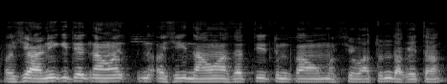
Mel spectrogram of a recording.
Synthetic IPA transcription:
əɕiaɽ̃ikit̪enaʋãəɕinaʋãəsat̪ːiːt̪umkaməɕeʋat̪uːnd̪akʰajt̪ã

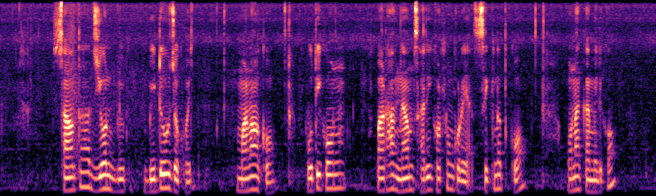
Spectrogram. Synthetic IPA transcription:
sawt̪aziɔnbidowzɔkʰɔjmanɔakɔput̪ikɔn | paɽʱabnamsaɾiɡʱɔtɔɔnkɔɹɛja̰siknət̪kɔ | ɔnakamiɾkɔ

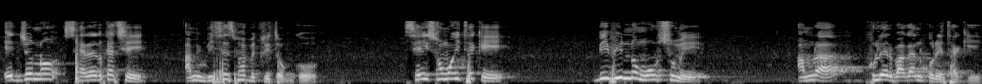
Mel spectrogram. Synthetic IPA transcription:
eɾd͡ʑonːoʃɛɾeɾkat͡ɕʰe | amibiʃeʃbʱabekɾit̪oɡːo̰ | ʃejʃɔmɔet̪ʰeke | bibʱinːomoɾʃome | amɾafʰuleɾbaɡankoɾet̪ʰakḭ

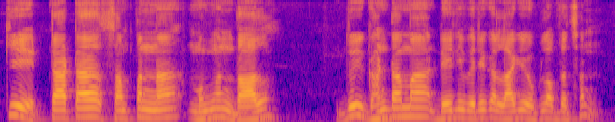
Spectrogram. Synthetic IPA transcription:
keʈaʈasʌmpʌnːʌmuŋɡʌnd̪al | d̪ujɡʱʌɳʈamaɖelibʱeɾikalaɡiupʌlʌb̚d̪ʱʌt͡sʰʌn

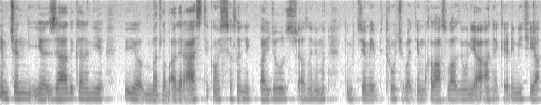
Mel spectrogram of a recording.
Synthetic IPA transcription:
jimt͡ʃʰɐnjezʲaːd̪kɐɾɐnje | jemɐt̪lɐbɐ̰ɡɐɾa̰ːst̪ʰikõːsɐsɐnlikbɐɦid͡ʒoːzʃa̰ːsɐ̰nḭmɐnt̪imimebi̥t̪ʰɾoːt͡ʃʰibɐ̰t̪ʲḭmkɐlaːsulaːzd̪iʋunja̰a̰nɐ̰kḛːɖɐmiːt͡ʃʰijaː

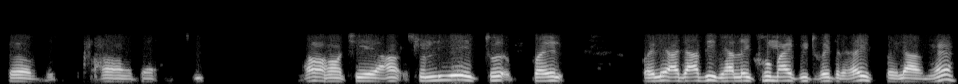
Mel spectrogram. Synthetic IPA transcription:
t̪ɔ | ɦɔ̃t̪ɔ | ɦɔ̃ɦɔ̃t͡ʃʰieasunliek̚tʰupəɦil | pəɦilead͡ʒad̪ibʱjaləjkʰumajɾpiʈʰɦojt̪ɾəɦəjpəɦilame

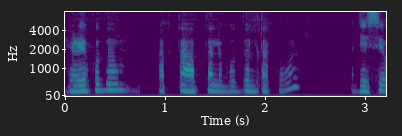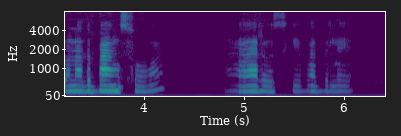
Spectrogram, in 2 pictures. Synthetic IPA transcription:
ɦɛɽɛkɔd̪ɔhat̪aɦat̪alɛbɔd̪ɔlt̪akɔwa | d͡ʒesɛɔnad̪ɔbaŋsɔwaː | ɾuskɛbabɛlɛ

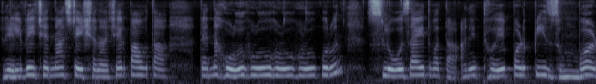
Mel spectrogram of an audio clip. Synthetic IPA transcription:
ɾelʋet͡ɕenːasʈeɕənat͡ɕeɾpawt̪a | t̪janːaɦoɭuːɦoɭuːɦoɭuːɦoɭuːkəɾuːn | slod͡zajt̪ʋət̪aʔaɽ̃it̪ʰəjpəɽpiːd͡zʱumbəɽ

